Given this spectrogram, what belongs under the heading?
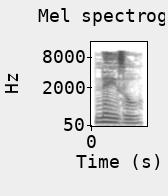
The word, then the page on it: nasal: anglais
